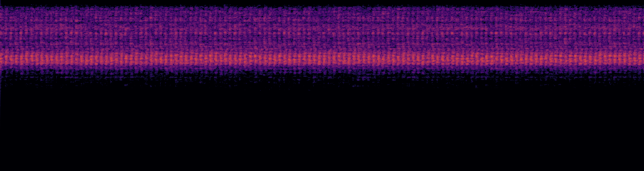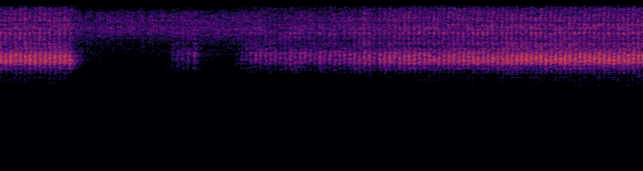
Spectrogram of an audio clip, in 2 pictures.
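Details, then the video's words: Grasshoppers chirring with no music: a steady, very high, shrill trill that pulses about four times a second, cutting out for a second or two past the midpoint before rising back to full strength. "Grass Hopper Sounds"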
